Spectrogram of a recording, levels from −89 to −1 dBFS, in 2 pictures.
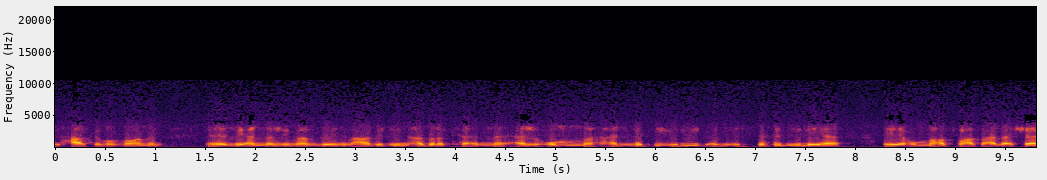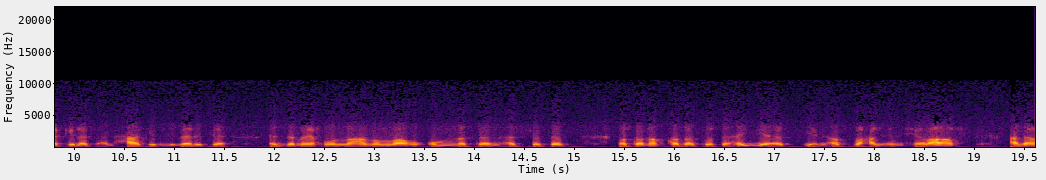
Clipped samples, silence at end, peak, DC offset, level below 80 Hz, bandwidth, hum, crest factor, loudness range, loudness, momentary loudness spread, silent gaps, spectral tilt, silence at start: under 0.1%; 0 s; -2 dBFS; under 0.1%; -54 dBFS; 10 kHz; none; 20 dB; 3 LU; -22 LUFS; 10 LU; none; -5.5 dB/octave; 0 s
